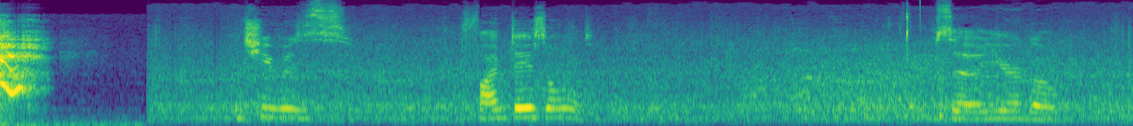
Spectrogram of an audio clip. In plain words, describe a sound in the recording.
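A man and a woman talk quietly.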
